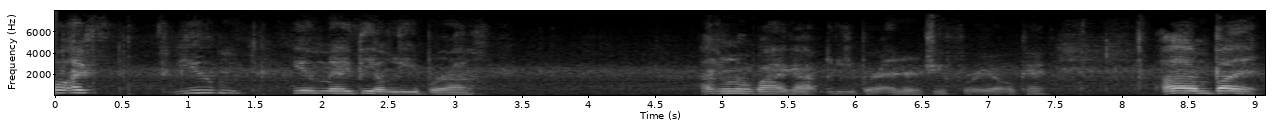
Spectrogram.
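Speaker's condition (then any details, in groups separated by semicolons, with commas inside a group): Cerebral palsy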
